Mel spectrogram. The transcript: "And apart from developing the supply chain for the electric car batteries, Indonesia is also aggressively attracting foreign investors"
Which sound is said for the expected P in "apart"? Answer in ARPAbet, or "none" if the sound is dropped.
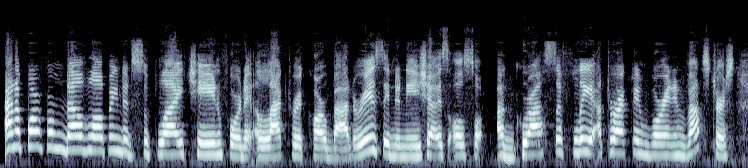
P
